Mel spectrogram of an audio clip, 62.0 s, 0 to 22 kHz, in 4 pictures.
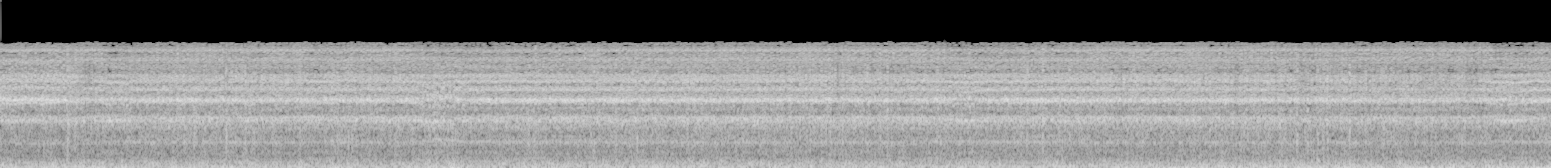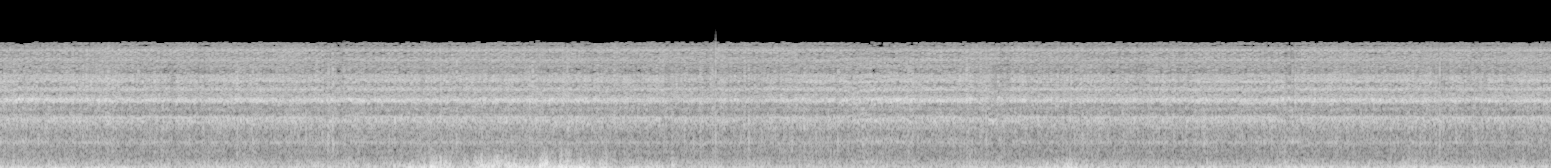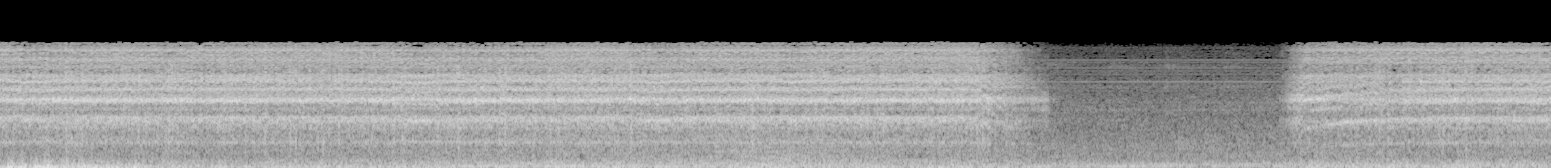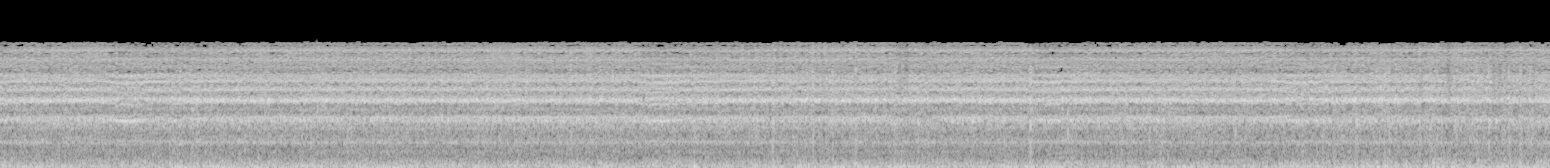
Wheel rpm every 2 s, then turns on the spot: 160, 160, 160, 160, 160, 160, 160, 160, 160, 160, 160, 160, 160, 160, 160, 160, 160, 160, 160, 160, 90, 0, 130, 160, 160, 160, 160, 160, 160, 160, 160.
none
